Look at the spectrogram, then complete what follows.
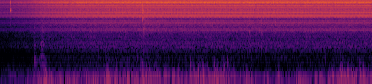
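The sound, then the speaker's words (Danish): Wind on Mars buffets a rover's microphone in a steady, low rumble with irregular gusty throbs, continuing for several seconds over faint static hiss, with no voices. “Altså, der er noget vind i en mikrofon?”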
